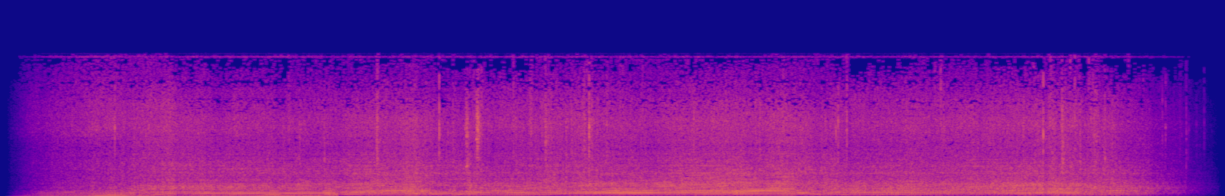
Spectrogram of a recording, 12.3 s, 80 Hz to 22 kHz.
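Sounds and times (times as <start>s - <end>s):
BMW M Roadster: 0.1s - 12.2s.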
